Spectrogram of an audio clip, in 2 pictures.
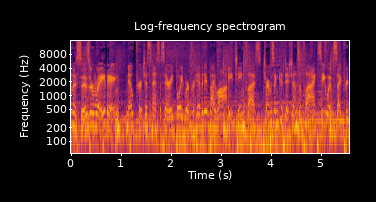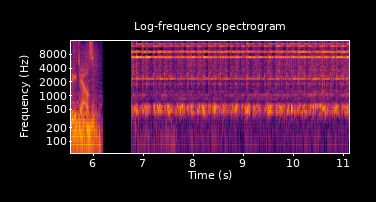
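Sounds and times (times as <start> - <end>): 
speech: 0.0 - 6.2
bright metallic bell ringing with rapid clapper rattle: 6.8 - 11.1.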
